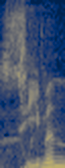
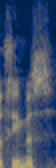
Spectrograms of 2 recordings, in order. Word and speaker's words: Seamus: Okay, I think we got someone called the Seaman on the channel. Oh yeah, he's the no, that's not actually how he pronounced it, but that's the server owner. Hello, Seamus.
